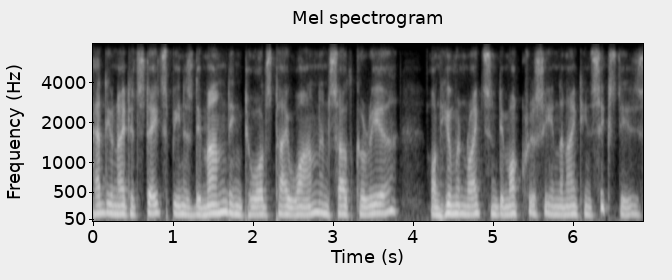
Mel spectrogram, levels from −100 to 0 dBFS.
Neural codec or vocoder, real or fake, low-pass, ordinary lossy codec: none; real; 7.2 kHz; Opus, 32 kbps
